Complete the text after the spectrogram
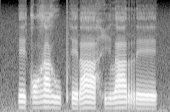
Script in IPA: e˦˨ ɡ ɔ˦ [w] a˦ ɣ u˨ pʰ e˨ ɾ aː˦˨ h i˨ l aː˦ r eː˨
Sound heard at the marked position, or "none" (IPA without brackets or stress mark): ɣ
